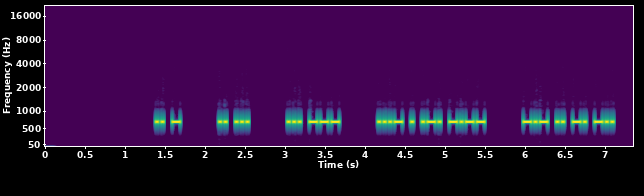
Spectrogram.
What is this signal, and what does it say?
Morse code, heard as a keyed tone, about 36 wpm, 700 Hz. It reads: IT IS SO VERY KIND
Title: 2x Word-Spacing - Sentences from Top 300 Words - 35wpm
